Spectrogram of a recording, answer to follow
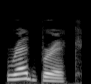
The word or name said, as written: redbrick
